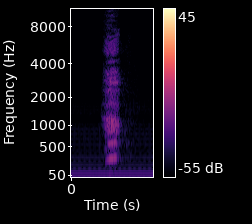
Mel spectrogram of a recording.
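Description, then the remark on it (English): A short, sharp collective gasp from a crowd, rising and fading within about a quarter second over a steady low hum, with no talking. “I heard that. That gasp.”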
